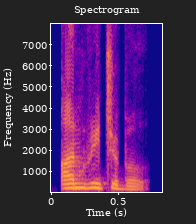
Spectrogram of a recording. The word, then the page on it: unreachable: Indian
